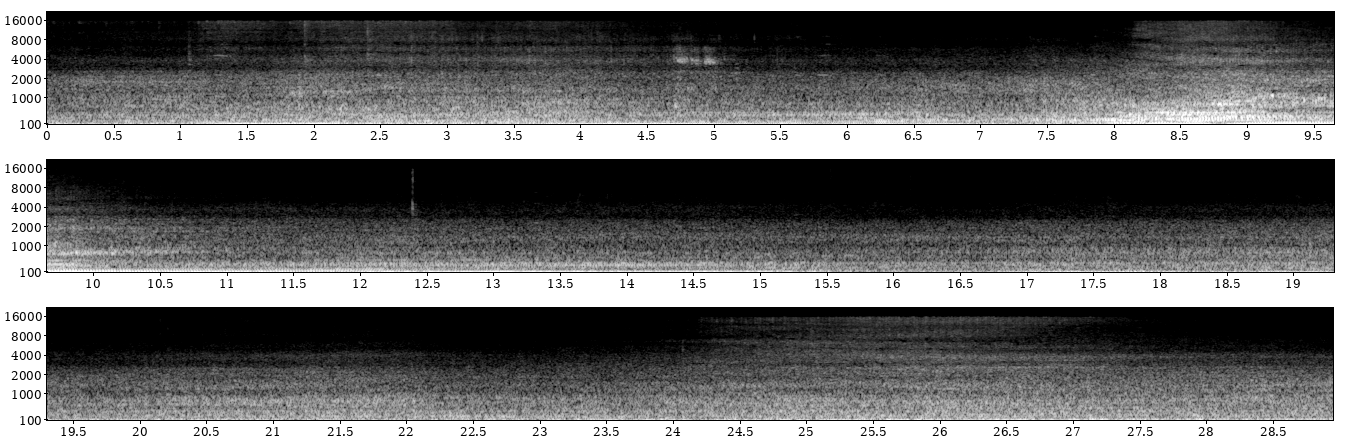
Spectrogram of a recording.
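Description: A car engine idles nearby.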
